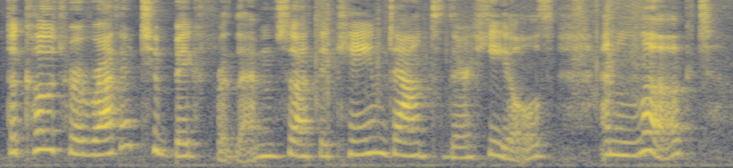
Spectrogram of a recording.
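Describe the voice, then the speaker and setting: A woman reading a children's novel aloud in an expressive storybook style. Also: a little high, normal speed, slight background noise.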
